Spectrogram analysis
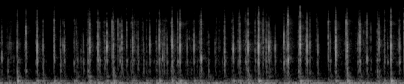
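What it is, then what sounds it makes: Low-profile mechanical keyboard with ABS keycaps on a steel plate. A full-size Cherry MX10.0 low-profile mechanical keyboard with Cherry LP switches, dark ABS keycaps and a steel plate is typed on with the fingertips of both hands. The result is a rapid, continuous stream of short, crisp, bright clicks centered around 2.5 kHz, each dying out almost instantly over a faint low hum.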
